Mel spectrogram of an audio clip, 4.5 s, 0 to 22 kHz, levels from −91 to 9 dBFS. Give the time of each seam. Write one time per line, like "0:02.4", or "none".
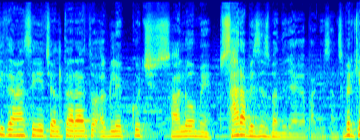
0:02.7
